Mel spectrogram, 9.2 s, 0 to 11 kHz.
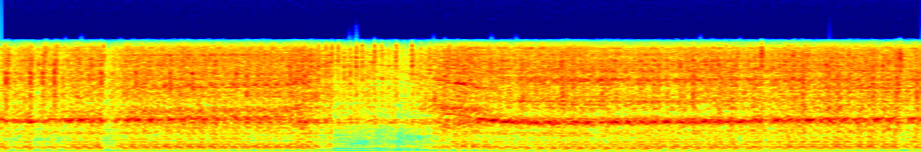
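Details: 2004 Subaru WRX, stage 2 (stock turbo/TMIC/injectors, Enginuity tune, 22 psi boost), heavy knock after doing donuts on pavement: steady idle with a heavy, regular knock about four per second; rod knock suspected, unconfirmed.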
